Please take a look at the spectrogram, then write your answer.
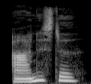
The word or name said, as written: arnested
